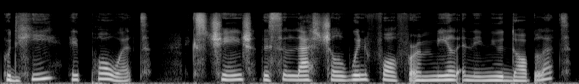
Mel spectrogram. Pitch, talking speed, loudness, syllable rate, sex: 205 Hz, 155 wpm, -18 LUFS, 4.1 syllables/s, female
